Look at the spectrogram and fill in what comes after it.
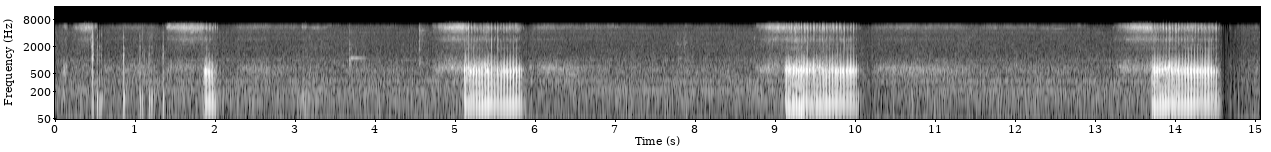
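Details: French Bulldog snoring with eyes open while relaxed between owner's legs: loud, harsh snoring, about one long snore every four seconds, each with deep rattling roughness.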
